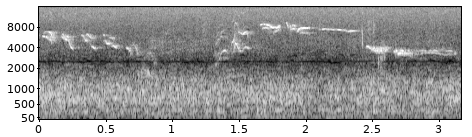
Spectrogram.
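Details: Robin giving a run of thin, high chirps and short slurred whistles, first a quick descending series and then a longer drawn-out whistle, over a steady broadband hiss of background noise.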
